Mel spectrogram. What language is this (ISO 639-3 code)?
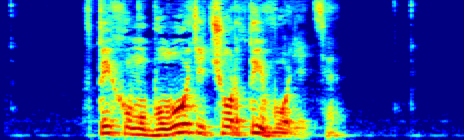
ukr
